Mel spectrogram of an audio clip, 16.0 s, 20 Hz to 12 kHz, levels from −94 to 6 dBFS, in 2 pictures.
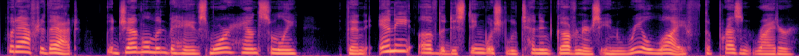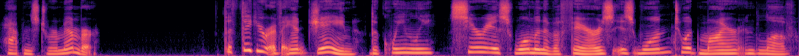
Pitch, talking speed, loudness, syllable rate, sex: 220 Hz, 155 wpm, -21 LUFS, 5.3 syllables/s, female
